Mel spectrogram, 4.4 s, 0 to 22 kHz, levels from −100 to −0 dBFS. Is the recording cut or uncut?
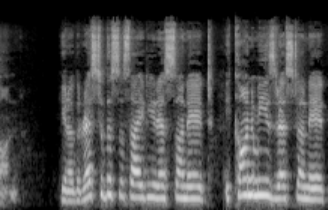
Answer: cut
